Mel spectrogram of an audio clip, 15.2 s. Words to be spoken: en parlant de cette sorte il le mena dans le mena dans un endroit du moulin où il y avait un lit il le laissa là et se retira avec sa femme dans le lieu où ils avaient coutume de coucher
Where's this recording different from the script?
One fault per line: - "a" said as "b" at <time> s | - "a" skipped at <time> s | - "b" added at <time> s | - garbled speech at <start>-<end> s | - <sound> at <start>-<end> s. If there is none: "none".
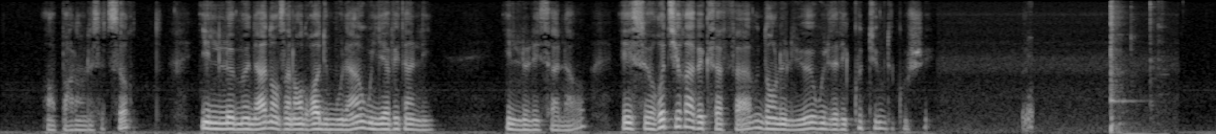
- "le mena dans" skipped at 3.6 s
- laugh at 12.8-12.9 s
- thud at 13.9-14.6 s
